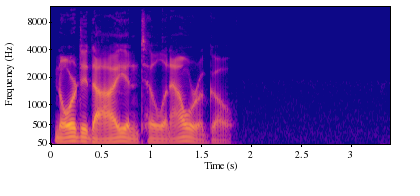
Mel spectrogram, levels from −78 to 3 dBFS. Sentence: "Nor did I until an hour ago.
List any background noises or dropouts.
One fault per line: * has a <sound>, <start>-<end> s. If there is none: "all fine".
all fine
